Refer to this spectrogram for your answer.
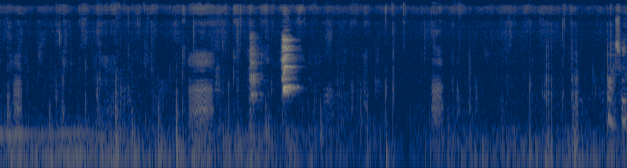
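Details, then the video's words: Five almost four-week-old Blenheim Cavalier King Charles Spaniel puppies play and explore each other, giving small yips and squeaky barks amid low rumbling, purr-like grumbles. "Cavalier Puppies Purr, Bark, and Play"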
